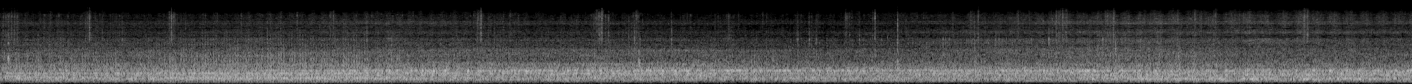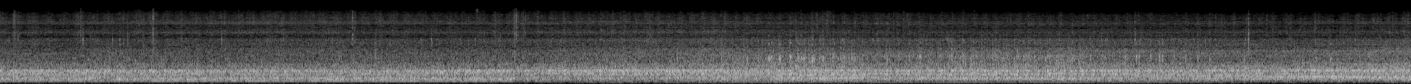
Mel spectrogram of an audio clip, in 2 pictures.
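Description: Ford Model T's four-cylinder side-valve engine running steadily as the car is driven, heard from the driver's seat.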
